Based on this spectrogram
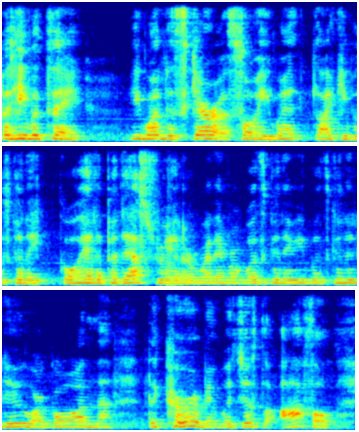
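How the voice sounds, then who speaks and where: A woman speaks at a moderate pace in a medium pitch with an American accent. Her intonation is flat and monotone, and the room echo is audible. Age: 70s. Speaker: storyteller. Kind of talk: personal reminiscence. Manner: halting.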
